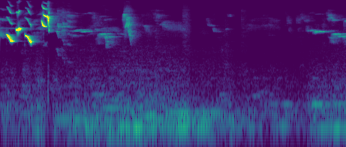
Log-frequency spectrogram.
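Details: Oriental magpie-robin song used as a lure to stir a rival's temper so it opens its tail; a quick burst of high, varied whistled and chattering notes in the first second, then sparse fainter notes over a low indoor hum.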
